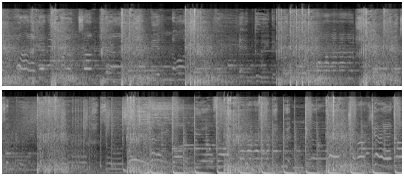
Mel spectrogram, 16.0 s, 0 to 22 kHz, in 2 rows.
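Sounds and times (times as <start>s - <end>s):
music with sung melody: 0.0s - 16.0s
fireworks banging and crackling: 5.5s - 6.6s, 7.2s - 11.0s.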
